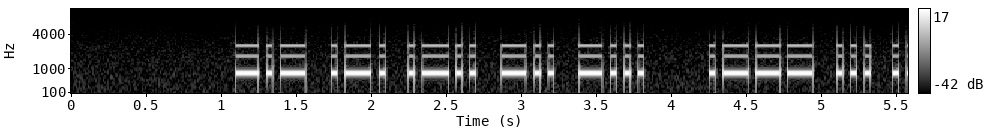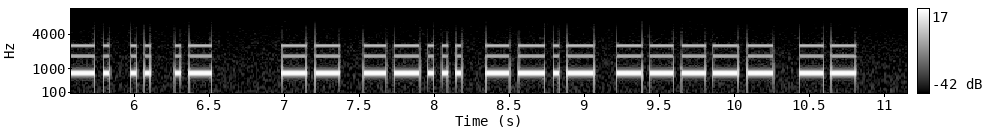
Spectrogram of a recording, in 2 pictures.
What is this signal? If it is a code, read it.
Morse code, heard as a keyed tone, hand-sent with a bug key, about 26 wpm, 830 Hz. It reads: KRLDB JSRIA M7Q0M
